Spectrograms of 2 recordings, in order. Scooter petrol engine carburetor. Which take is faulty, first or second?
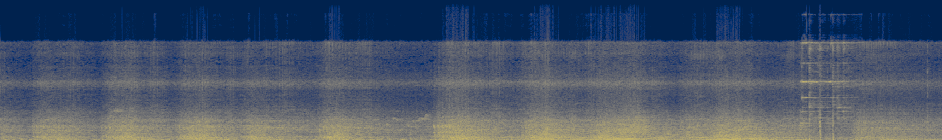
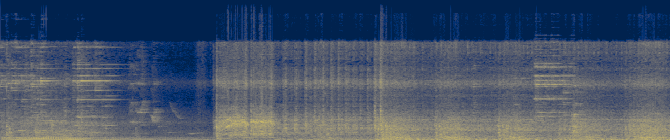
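second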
